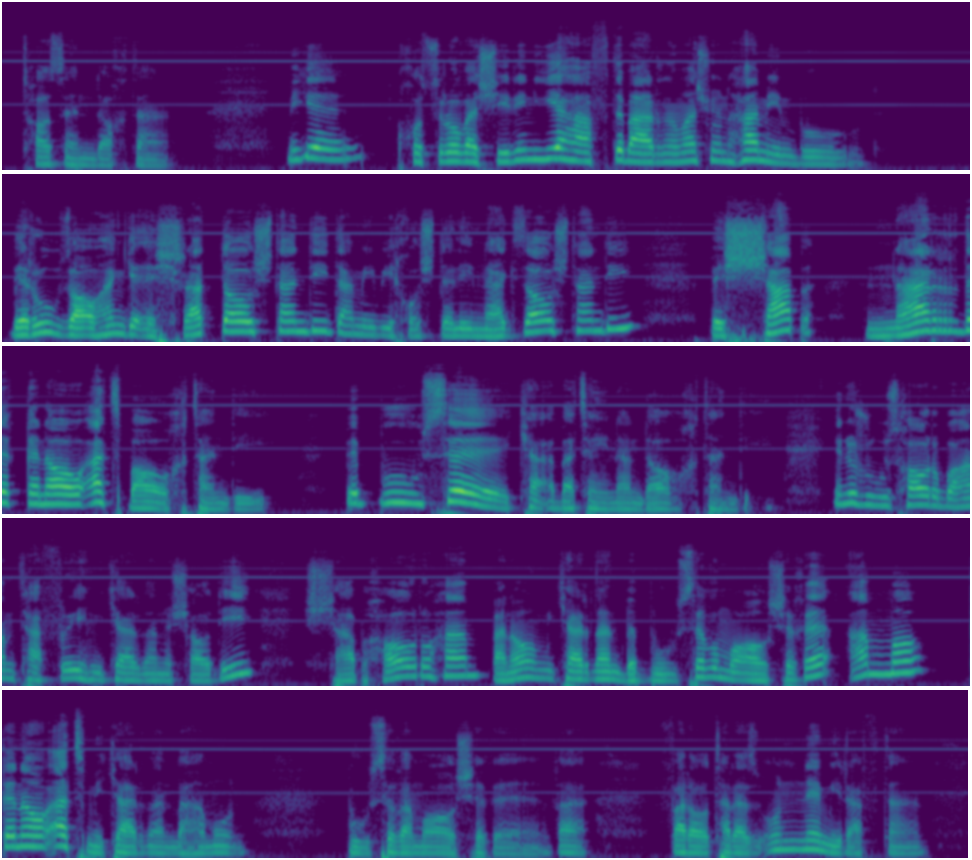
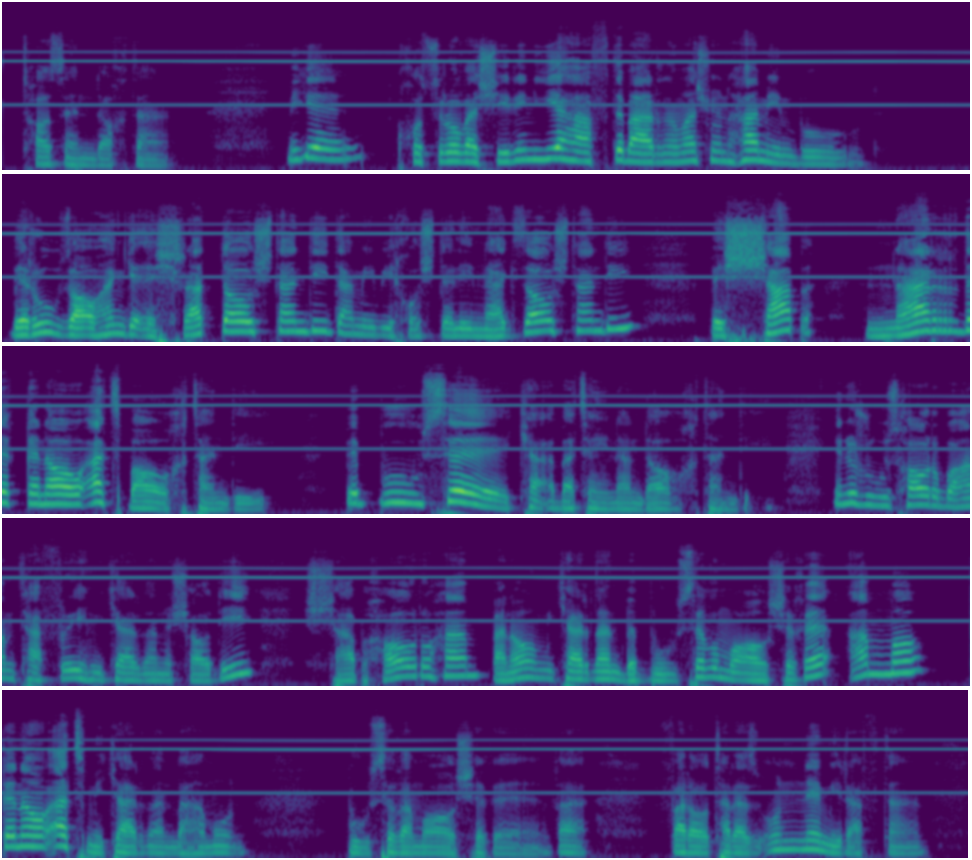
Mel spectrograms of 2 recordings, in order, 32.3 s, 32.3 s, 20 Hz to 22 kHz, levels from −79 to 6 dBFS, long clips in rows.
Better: first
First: high-pitched whine; faint; throughout; 6 kHz, 25 dB below the speech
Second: high-pitched whine; loud; throughout; 6 kHz, 9 dB below the speech

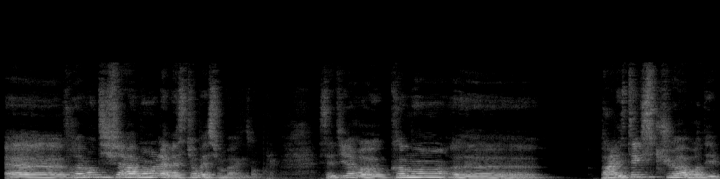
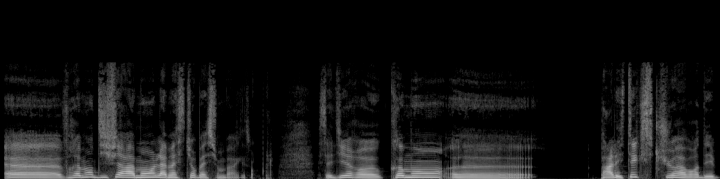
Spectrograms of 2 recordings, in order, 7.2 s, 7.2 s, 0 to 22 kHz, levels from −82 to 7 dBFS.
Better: second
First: off-mic speech; far // room echo; slight; dies away in 0.3 s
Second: none

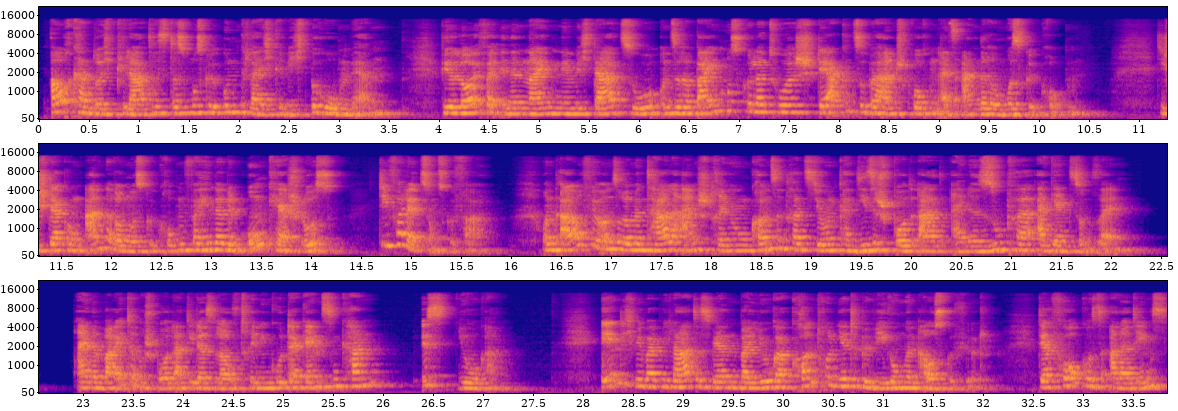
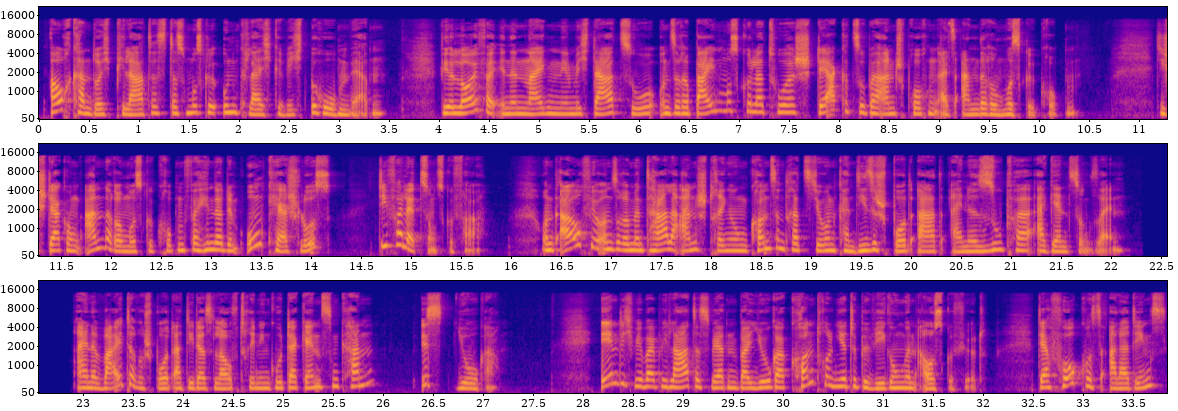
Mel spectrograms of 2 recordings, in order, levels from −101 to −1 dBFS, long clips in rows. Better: second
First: off-mic speech; far // room echo; slight; dies away in 0.5 s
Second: none

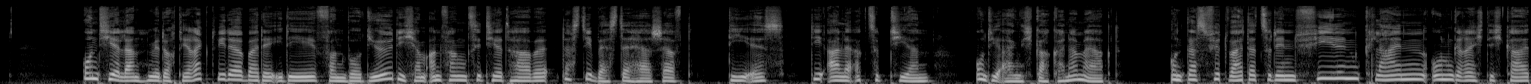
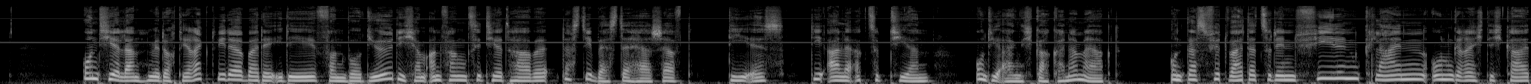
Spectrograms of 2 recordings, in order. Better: first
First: none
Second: high-pitched whine; faint; throughout; 2.5 kHz, 25 dB below the speech

